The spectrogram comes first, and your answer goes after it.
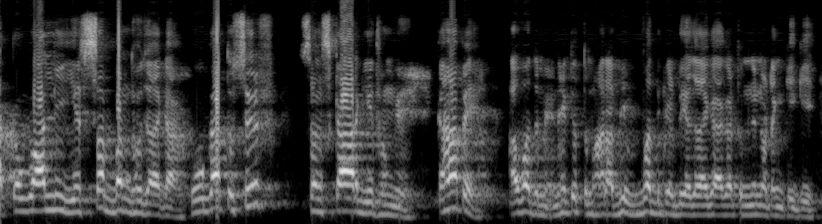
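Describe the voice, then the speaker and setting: A male coaching teacher with a high voice lectures his class through dull audio. He repeats key points over and over, asks questions and answers them himself, and uses memory tricks.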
